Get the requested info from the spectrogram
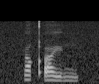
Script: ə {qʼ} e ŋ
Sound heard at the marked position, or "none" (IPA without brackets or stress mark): qʼ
